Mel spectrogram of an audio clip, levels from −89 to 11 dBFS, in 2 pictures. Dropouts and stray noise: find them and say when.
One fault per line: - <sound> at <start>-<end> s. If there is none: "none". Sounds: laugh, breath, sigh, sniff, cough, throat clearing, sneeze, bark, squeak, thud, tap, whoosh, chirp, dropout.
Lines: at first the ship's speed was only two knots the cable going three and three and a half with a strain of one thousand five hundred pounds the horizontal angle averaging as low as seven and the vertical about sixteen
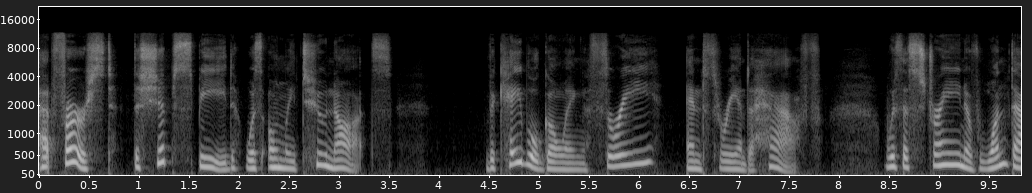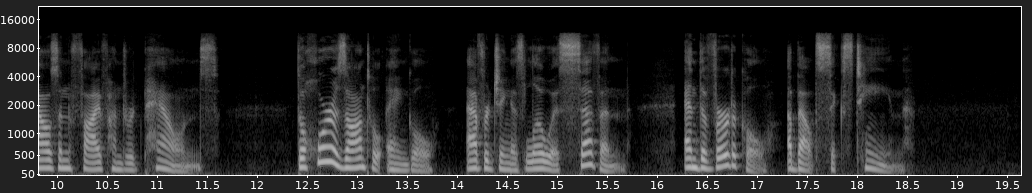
none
